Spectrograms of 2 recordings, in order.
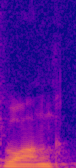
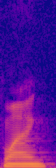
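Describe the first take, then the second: First: The vowel sounds like an O. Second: The vowel sounds like a short A. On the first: The speaker calls it right. "We pronounce A's as O's in China" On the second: The speaker calls it wrong. "a lot of people think it's Wang. It's not"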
